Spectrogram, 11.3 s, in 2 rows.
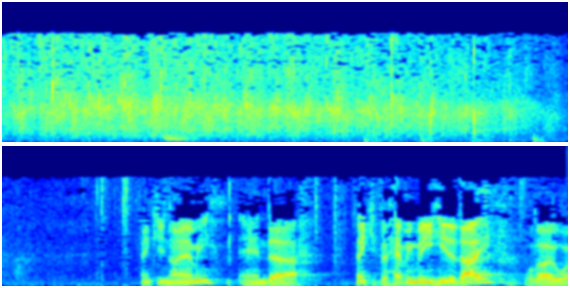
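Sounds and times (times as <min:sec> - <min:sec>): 
crowd applauding: 0:00.0 - 0:05.9
speech: 0:07.1 - 0:11.3.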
